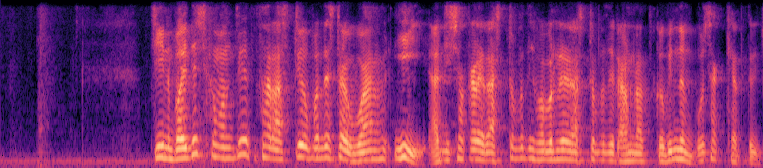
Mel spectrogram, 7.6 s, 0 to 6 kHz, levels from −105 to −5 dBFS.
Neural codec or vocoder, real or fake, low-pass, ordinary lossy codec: vocoder, 22.05 kHz, 80 mel bands, WaveNeXt; fake; 5.4 kHz; Opus, 32 kbps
